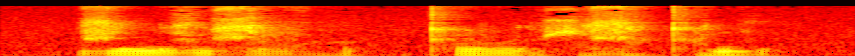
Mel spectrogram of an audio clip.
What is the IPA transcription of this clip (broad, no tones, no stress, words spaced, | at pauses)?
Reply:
ziniɣuɕɘ vɔ̤ | qʰiβoɾo̤ʃa̤ za̤qʰa̤nʲo̤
